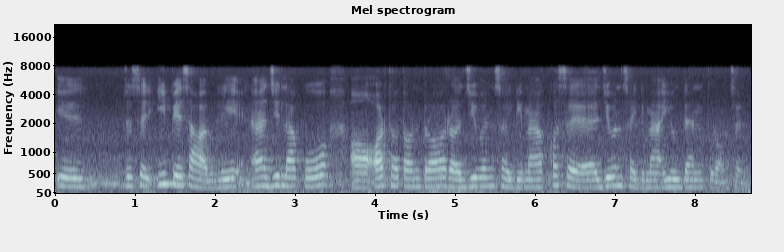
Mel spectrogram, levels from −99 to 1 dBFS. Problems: constant background noise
